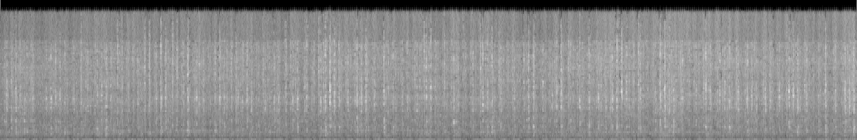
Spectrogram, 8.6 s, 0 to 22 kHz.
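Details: 1991 Pontiac Firebird V6 still setting codes 33 and 43: uneven, lumpy idle under a steady rumble with no clean rhythm; rough idle, cause not yet found.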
